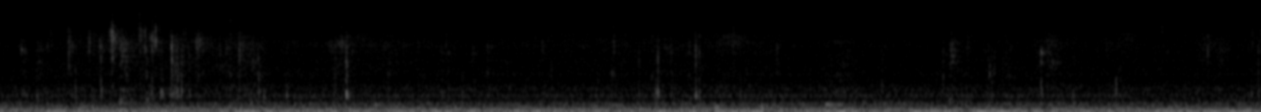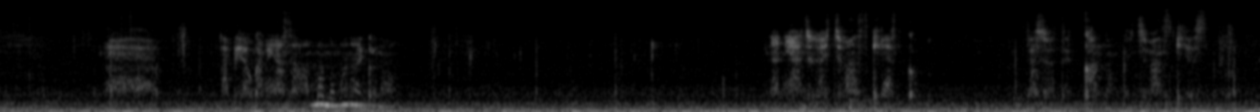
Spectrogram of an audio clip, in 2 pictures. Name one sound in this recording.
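Fingers tap and scratch on a plastic container close to a microphone.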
